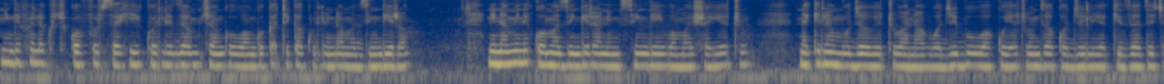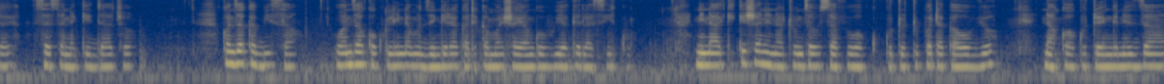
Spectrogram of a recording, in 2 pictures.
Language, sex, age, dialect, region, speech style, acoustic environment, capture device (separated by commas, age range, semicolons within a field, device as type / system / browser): Swahili, male, 18-24, Kenya - Nairobi Sheng-influenced, Kenya, happy; relaxed; focused, nature; silence, desktop / Windows / Chrome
